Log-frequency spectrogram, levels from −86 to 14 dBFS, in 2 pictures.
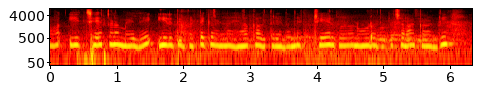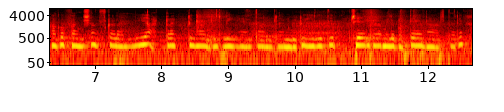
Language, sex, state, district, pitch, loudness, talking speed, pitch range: Kannada, female, Karnataka, Bellary, 245 Hz, -24 LUFS, 140 wpm, 230-260 Hz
